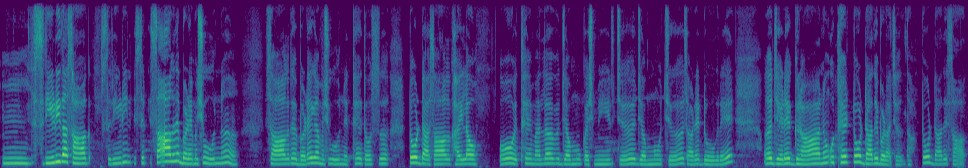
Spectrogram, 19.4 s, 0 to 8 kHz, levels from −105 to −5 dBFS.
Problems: low volume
